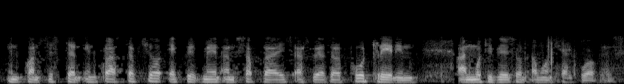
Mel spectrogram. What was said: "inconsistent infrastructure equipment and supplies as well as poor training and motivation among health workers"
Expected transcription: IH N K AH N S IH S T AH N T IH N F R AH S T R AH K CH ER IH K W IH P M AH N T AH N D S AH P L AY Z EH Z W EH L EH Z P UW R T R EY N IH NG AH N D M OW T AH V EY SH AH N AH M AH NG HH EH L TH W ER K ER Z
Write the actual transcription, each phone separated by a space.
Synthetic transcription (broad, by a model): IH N K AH N S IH S T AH N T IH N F R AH S T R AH K CH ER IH K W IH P M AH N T AH N D S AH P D AY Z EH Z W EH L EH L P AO T R EY N IH NG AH N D M OW T AH V EY SH AH N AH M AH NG HH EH L T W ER K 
